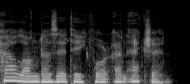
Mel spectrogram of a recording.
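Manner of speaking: mechanical, robotic background character voice. Playing an NPC, redoing the question like a robot: robotic NPC voice. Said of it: "I gotta do it like a robot".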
